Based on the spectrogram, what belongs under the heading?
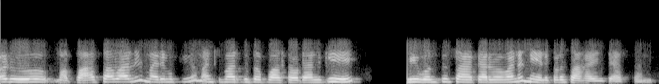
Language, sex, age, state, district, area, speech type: Telugu, female, 60+, Andhra Pradesh, West Godavari, rural, conversation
